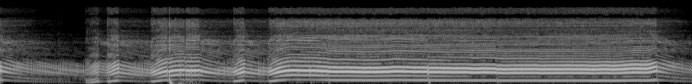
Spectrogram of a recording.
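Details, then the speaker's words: Holtzfforma 372 chainsaw with a big-bore kit, heavy porting and advanced ignition timing: revs blip up unevenly and spit, then hold flat short of top end. It pops and won't rev out; owner suspects the timing is too far advanced. "all right so I wasn't happy there uh she had this little popping thing going on she doesn't want to rev out really well so I'm suspicious that the timing was actually too far Advanced"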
